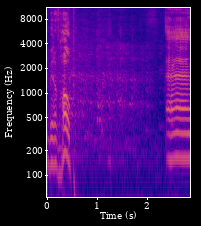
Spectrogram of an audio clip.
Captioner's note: audience laughing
